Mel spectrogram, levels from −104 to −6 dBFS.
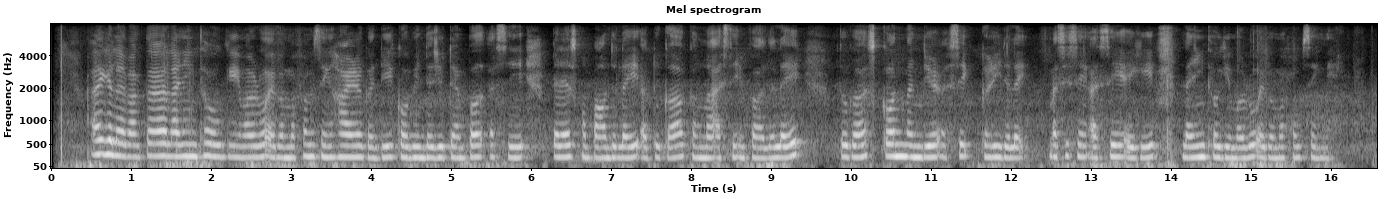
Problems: constant background noise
